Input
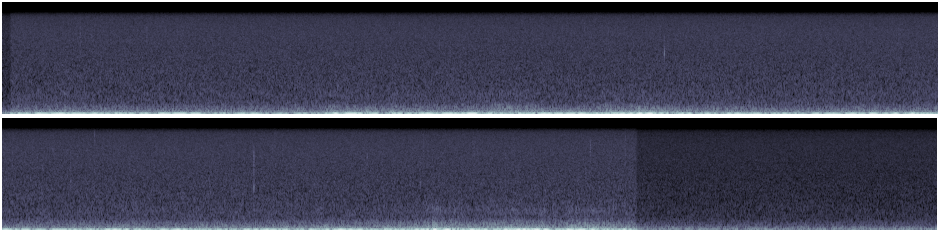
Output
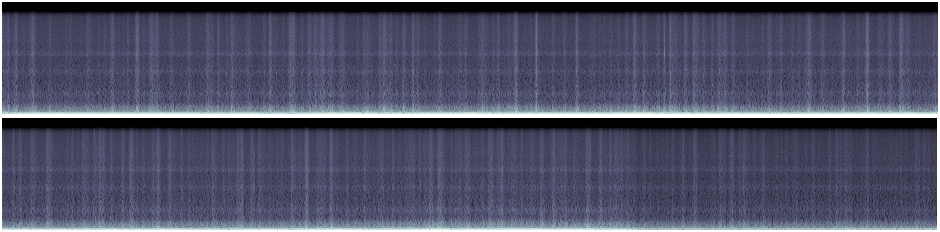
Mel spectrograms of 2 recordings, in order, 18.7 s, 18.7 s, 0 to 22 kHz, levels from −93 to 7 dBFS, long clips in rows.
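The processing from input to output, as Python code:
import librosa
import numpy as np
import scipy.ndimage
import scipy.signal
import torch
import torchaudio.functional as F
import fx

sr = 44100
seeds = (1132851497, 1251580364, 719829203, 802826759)

y = fx.bin_compress(x, sr, power=0.4)
y = fx.pre_swell(y, sr, db_per_s=24.0)
y = y * librosa.db_to_amplitude(-1.5)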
